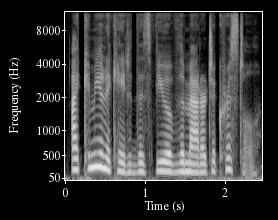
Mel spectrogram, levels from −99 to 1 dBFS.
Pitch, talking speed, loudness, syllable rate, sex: 190 Hz, 220 wpm, -18 LUFS, 6.6 syllables/s, female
